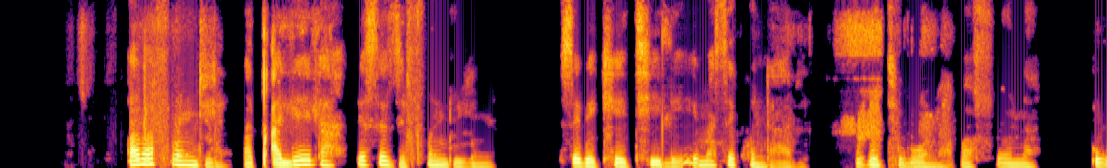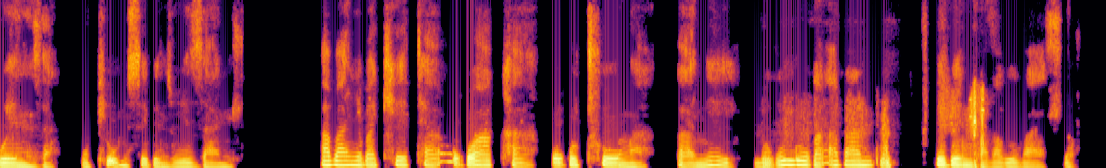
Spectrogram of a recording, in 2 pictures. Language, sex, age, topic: North Ndebele, female, 25-35, education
